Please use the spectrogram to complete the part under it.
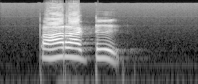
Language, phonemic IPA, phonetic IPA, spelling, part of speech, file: Tamil, /pɑːɾɑːʈːɯ/, [päːɾäːʈːɯ], பாராட்டு, verb / noun, Ta-பாராட்டு.ogg
- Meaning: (verb) 1. to applaud, praise, commend, eulogise, appreciate 2. to caress, fondle 3. to celebrate; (noun) 1. applause, praise, commendation, felicitation, congratulation 2. congratulations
